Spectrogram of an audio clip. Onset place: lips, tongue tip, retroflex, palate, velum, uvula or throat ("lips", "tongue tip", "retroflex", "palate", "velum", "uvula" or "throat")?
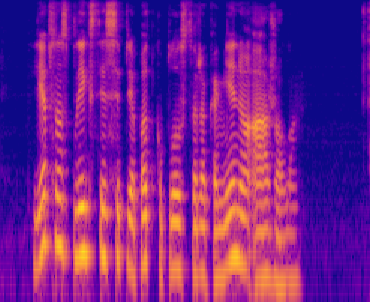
tongue tip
